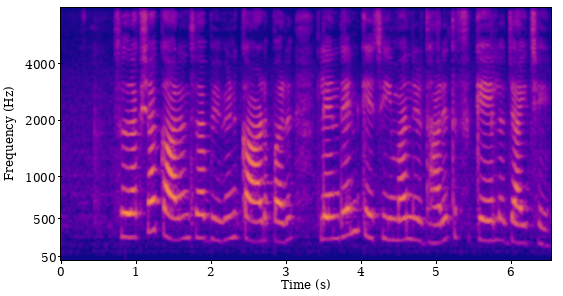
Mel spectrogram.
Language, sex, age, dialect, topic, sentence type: Maithili, female, 18-24, Eastern / Thethi, banking, statement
